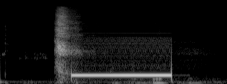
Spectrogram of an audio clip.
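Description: Telephone ringback tone heard down a phone line: a short click, then one steady tone about a second long that cuts off sharply, the ring of the call before it is answered.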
